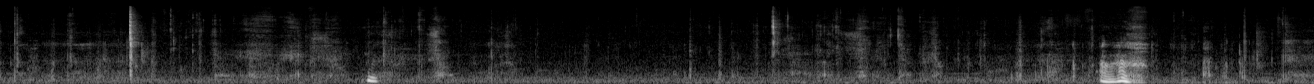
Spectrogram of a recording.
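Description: A man chews food loudly and wetly, close to a microphone.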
